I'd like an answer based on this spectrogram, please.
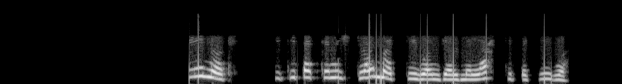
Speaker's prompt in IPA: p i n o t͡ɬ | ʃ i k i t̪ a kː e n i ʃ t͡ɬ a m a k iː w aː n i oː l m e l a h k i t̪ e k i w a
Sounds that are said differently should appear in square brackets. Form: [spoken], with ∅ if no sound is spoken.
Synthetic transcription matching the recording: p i n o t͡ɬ | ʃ i k i t̪ a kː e n i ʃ t͡ɬ a m a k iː w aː n [j] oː l m e l a h k i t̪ e k i w a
